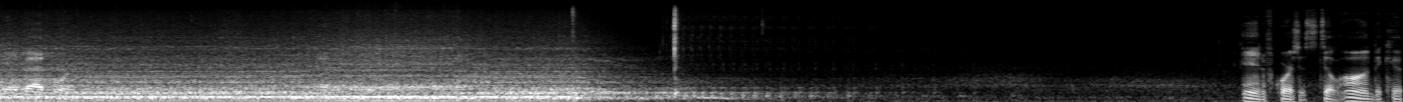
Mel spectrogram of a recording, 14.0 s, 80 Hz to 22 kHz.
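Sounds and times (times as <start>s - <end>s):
clothes dryer humming: 0.0s - 9.2s.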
